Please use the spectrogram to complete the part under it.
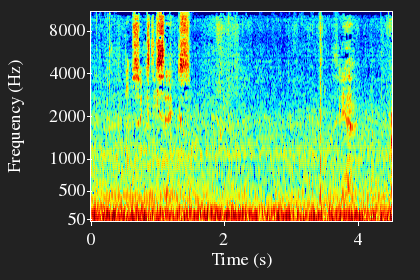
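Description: A 2017 Ford Fiesta ST-Line with a 1.0-litre 125 bhp EcoBoost turbo engine driving along a road, giving a steady low rumble of engine and road noise that holds throughout, with brief faint higher noises above it.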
